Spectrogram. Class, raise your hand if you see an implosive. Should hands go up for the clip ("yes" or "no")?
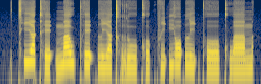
no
